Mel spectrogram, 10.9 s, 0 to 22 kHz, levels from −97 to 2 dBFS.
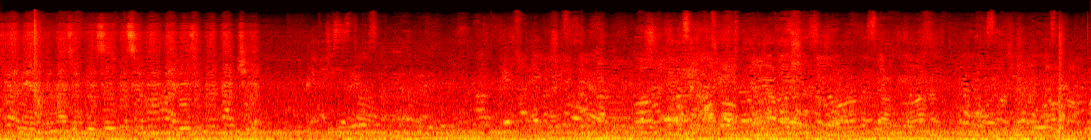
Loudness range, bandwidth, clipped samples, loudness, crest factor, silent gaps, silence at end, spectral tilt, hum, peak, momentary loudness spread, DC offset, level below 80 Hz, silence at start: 3 LU; 16 kHz; under 0.1%; -34 LUFS; 16 dB; none; 0 s; -5 dB/octave; none; -16 dBFS; 5 LU; under 0.1%; -36 dBFS; 0 s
